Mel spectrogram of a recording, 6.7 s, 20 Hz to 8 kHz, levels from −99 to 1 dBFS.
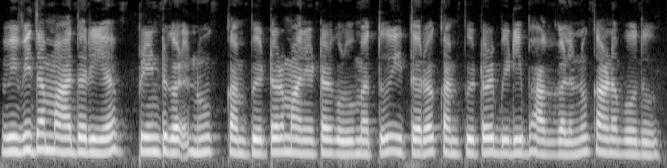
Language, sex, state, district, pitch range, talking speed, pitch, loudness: Kannada, female, Karnataka, Bidar, 200-220 Hz, 110 wpm, 210 Hz, -14 LUFS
